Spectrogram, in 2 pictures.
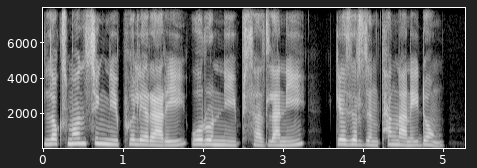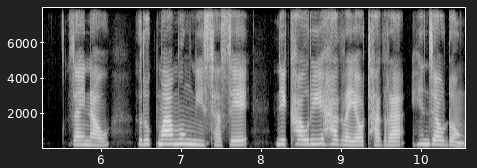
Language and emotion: Bodo, neutral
